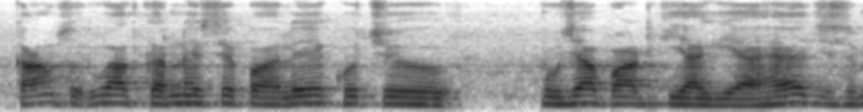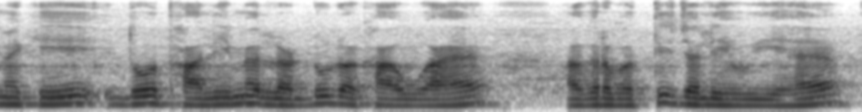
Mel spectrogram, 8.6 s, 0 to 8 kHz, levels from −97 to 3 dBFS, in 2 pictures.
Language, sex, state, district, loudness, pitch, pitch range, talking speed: Hindi, male, Jharkhand, Deoghar, -18 LUFS, 145 Hz, 130-155 Hz, 175 wpm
